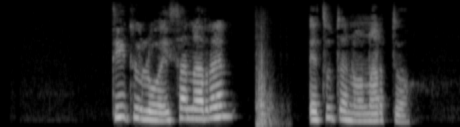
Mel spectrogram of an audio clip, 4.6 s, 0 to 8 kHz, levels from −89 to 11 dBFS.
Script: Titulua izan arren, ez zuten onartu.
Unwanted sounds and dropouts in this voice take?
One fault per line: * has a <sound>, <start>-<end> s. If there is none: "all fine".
* has a thud, 2.5-2.9 s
